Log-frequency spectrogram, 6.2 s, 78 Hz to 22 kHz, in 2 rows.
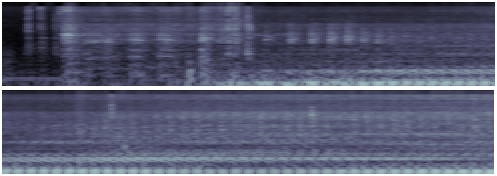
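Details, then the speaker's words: Subaru Legacy/Outback with EJ20X engine after losing power on the road: engine cranks, starts and idles with a heavy deep knock about four times a second, engine shaking hard; owner suspects rod knock or spun bearing. "definitely a rod knock I got much that's shaking that motor not my camera shaking that's what motor shakin"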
